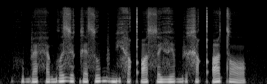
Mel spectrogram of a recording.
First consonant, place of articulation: glottal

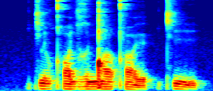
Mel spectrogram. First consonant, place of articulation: palatal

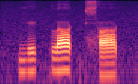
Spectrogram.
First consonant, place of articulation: palatal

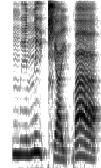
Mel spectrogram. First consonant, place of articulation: labial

